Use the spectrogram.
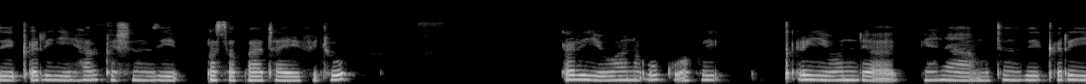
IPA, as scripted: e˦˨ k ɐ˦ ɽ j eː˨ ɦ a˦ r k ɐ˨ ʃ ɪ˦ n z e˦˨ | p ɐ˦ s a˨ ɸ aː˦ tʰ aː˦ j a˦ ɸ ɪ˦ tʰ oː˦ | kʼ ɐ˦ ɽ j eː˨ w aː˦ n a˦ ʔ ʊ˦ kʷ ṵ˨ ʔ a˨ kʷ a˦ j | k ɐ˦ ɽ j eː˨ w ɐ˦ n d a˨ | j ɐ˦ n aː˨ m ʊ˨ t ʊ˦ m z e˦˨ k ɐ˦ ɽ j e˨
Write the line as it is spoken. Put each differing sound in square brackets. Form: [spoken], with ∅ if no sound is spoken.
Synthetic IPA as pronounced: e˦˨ [kʼ] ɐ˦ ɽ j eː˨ ɦ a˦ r k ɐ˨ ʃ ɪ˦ n z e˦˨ | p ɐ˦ s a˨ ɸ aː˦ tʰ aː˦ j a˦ ɸ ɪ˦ tʰ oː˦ | kʼ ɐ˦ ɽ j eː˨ w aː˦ n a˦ ʔ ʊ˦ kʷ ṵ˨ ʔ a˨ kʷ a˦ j | [kʼ] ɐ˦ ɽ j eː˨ w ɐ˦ n d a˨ | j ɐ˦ n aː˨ m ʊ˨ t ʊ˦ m z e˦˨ [kʼ] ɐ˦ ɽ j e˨

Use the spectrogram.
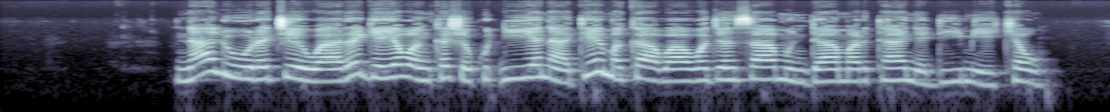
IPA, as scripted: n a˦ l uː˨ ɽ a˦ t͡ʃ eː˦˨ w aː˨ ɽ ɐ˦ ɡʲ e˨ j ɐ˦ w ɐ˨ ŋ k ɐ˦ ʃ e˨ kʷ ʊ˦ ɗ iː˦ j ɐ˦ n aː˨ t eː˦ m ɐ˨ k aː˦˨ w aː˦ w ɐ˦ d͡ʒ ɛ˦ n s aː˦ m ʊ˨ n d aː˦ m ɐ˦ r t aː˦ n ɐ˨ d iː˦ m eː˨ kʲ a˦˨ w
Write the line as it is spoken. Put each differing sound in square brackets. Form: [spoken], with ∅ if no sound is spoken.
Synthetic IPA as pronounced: n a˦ l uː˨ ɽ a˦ t͡ʃ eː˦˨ w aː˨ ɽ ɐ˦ ɡʲ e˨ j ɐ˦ w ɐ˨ ŋ k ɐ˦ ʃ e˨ kʷ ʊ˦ ɗ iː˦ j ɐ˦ n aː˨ t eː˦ m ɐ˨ k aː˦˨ w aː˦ w ɐ˦ d͡ʒ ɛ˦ n s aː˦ m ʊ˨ n d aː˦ m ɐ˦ r t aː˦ n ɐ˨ d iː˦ m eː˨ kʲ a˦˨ w

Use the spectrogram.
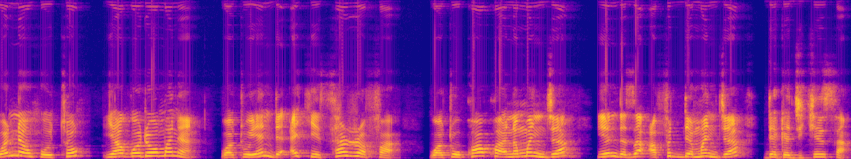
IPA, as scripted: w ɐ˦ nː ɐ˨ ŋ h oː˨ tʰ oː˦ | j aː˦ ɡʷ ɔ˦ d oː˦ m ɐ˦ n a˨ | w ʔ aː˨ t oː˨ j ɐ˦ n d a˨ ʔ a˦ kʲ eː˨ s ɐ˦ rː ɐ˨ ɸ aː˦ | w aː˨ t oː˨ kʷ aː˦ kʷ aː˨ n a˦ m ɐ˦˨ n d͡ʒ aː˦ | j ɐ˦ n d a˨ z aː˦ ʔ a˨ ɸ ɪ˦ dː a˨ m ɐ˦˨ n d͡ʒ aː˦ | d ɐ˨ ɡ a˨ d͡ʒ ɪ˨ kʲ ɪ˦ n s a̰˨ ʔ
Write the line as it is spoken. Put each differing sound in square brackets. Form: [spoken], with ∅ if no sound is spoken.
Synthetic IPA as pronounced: w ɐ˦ nː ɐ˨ ŋ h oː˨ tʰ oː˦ | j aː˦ ɡʷ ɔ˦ d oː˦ m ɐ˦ n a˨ | w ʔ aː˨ t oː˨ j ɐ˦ n d a˨ ʔ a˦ kʲ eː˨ s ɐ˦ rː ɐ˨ ɸ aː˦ | w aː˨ t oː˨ kʷ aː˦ kʷ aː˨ n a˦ m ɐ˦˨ n d͡ʒ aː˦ | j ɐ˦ n d a˨ z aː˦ ʔ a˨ ɸ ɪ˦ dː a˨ m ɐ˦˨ n d͡ʒ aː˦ | d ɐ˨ ɡ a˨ d͡ʒ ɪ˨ kʲ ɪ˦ n s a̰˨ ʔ

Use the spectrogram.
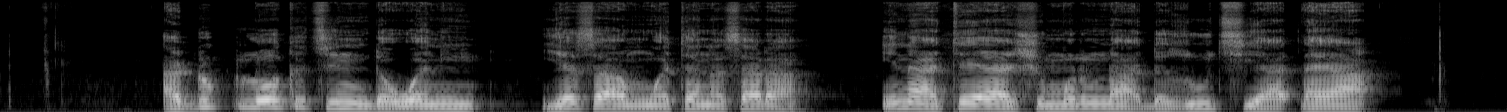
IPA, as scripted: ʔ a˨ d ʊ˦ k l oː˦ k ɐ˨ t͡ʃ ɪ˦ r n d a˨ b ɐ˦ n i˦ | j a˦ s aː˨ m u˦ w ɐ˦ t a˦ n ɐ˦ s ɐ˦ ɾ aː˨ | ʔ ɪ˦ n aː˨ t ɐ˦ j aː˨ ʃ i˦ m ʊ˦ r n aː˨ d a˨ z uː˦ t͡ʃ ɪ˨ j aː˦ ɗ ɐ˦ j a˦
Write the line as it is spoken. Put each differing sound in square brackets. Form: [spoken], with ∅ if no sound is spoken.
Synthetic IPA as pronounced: ʔ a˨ d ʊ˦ k l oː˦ k ɐ˨ t͡ʃ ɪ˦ [∅] n d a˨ [w] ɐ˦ n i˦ | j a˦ s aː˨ m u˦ w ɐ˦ t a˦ n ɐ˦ s ɐ˦ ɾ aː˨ | ʔ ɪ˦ n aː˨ t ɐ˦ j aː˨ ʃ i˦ m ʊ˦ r n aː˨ d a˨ z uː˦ t͡ʃ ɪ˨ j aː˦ ɗ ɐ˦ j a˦

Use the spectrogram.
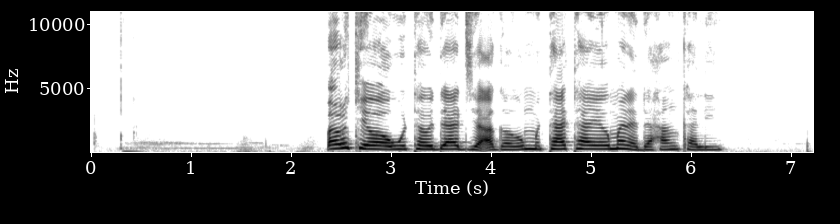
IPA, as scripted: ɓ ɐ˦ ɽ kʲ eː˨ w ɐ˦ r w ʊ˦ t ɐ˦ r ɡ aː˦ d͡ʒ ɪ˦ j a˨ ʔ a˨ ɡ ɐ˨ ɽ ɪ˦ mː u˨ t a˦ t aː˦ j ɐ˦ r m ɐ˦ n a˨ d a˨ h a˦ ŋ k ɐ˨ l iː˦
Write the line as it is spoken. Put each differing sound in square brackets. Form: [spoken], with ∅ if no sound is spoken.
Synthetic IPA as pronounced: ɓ ɐ˦ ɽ kʲ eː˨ w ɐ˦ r w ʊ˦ t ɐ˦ r [d] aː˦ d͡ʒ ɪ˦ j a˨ ʔ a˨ ɡ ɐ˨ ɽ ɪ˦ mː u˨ t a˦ t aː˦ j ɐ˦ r m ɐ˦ n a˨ d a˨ h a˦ ŋ k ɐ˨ l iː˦

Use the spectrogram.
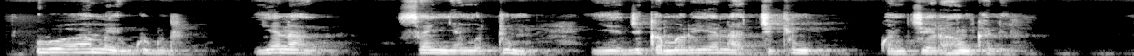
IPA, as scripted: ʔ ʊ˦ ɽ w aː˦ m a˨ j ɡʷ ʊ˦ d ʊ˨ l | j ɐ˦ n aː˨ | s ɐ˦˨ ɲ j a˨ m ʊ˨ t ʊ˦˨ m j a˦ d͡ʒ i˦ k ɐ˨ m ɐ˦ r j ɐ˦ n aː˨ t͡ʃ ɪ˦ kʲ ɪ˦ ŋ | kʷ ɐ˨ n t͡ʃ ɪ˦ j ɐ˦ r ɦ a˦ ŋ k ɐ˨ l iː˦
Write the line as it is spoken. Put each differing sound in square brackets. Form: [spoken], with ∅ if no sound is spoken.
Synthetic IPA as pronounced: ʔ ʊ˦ ɽ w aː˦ m a˨ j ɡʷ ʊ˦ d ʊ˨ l | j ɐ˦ n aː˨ | s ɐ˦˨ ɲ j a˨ m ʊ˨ t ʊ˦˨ m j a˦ d͡ʒ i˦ k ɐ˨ m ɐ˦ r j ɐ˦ n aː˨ t͡ʃ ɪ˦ kʲ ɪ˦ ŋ | kʷ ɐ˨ n t͡ʃ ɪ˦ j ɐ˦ r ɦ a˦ ŋ k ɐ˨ l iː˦

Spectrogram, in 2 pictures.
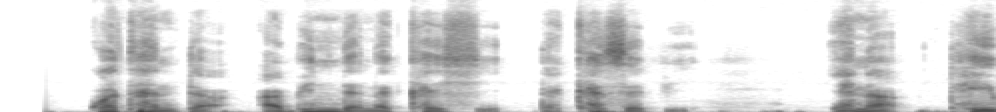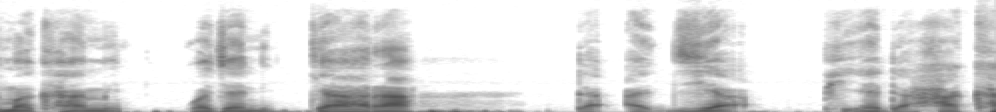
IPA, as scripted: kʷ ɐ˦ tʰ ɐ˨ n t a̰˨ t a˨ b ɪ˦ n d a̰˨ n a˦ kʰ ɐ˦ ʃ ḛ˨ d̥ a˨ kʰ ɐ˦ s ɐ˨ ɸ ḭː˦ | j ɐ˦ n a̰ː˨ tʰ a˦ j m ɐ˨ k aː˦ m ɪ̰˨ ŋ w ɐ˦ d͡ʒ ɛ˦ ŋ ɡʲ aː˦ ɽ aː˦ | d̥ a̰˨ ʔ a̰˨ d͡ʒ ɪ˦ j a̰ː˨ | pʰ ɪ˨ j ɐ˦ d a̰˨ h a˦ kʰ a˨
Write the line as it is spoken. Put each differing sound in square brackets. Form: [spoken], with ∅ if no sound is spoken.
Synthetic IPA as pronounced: kʷ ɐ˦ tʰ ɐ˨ n t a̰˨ [ʔ] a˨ b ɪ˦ n d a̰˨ n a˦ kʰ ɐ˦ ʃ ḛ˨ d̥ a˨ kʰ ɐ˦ s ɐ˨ ɸ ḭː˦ | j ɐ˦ n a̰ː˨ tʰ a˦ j m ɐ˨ [kʰ] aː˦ m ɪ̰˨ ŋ w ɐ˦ d͡ʒ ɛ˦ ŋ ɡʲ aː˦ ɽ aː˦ | d̥ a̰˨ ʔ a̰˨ d͡ʒ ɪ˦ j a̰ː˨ | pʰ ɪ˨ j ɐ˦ d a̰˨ h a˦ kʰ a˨

